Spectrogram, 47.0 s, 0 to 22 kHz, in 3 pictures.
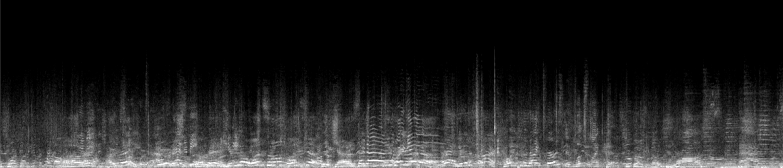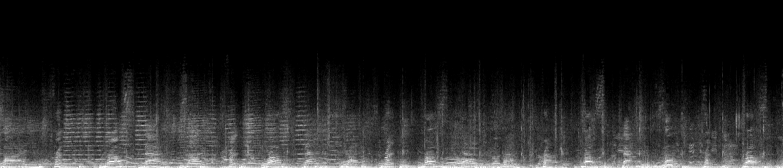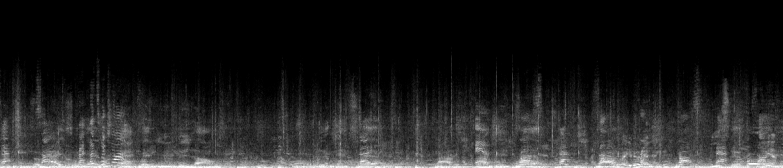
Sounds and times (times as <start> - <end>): Music: 0.0 - 46.9
Speech: 0.0 - 46.9.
